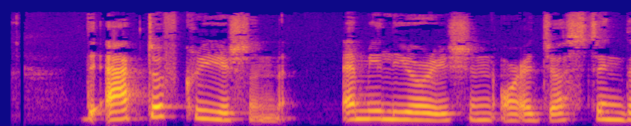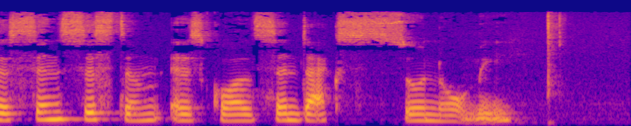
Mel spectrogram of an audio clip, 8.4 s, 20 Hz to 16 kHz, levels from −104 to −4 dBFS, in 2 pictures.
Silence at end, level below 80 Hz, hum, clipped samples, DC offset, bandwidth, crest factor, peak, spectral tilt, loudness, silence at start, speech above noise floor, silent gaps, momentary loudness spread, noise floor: 0.45 s; -80 dBFS; none; under 0.1%; under 0.1%; 11.5 kHz; 24 dB; 0 dBFS; -2.5 dB/octave; -24 LUFS; 0.55 s; 26 dB; none; 14 LU; -49 dBFS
